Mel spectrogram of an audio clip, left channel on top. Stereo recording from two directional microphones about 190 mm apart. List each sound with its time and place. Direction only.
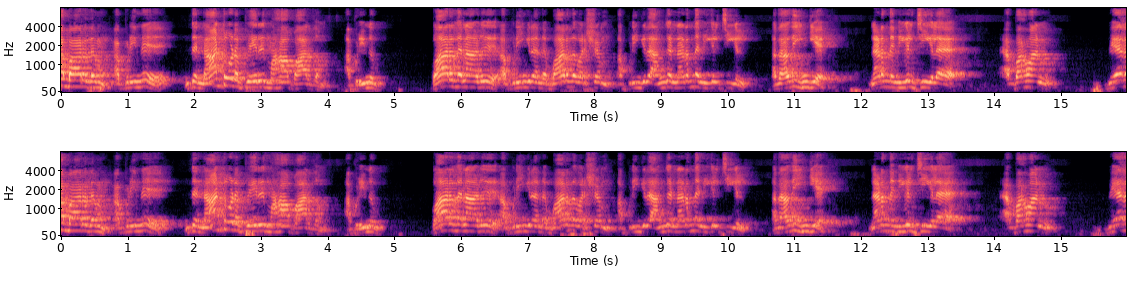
0.1 s a man's voice: 55° left (ahead or behind)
